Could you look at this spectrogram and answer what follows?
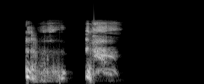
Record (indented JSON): {
  "cough_length": "2.0 s",
  "cough_amplitude": 27479,
  "cough_signal_mean_std_ratio": 0.4,
  "survey_phase": "beta (2021-08-13 to 2022-03-07)",
  "age": "18-44",
  "gender": "Female",
  "wearing_mask": "No",
  "symptom_cough_any": true,
  "symptom_runny_or_blocked_nose": true,
  "symptom_shortness_of_breath": true,
  "symptom_sore_throat": true,
  "symptom_fatigue": true,
  "symptom_headache": true,
  "smoker_status": "Never smoked",
  "respiratory_condition_asthma": false,
  "respiratory_condition_other": false,
  "recruitment_source": "Test and Trace",
  "submission_delay": "2 days",
  "covid_test_result": "Positive",
  "covid_test_method": "RT-qPCR",
  "covid_ct_value": 27.6,
  "covid_ct_gene": "ORF1ab gene",
  "covid_ct_mean": 27.9,
  "covid_viral_load": "700 copies/ml",
  "covid_viral_load_category": "Minimal viral load (< 10K copies/ml)"
}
